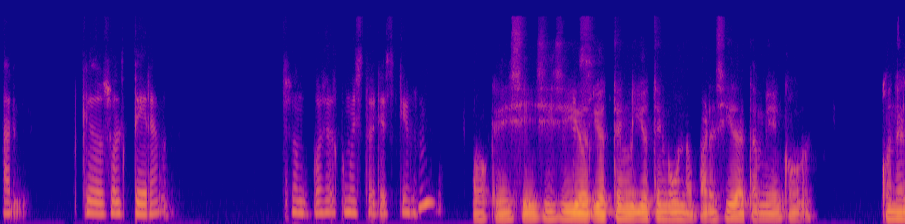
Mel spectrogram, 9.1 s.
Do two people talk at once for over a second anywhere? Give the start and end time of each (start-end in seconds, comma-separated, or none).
none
